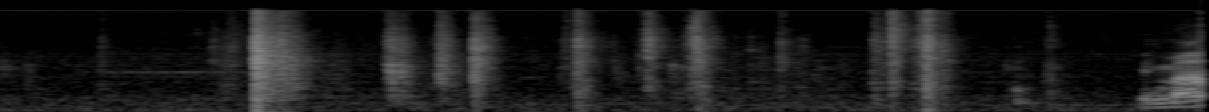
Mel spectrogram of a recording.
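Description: Pens clink and rattle against a metal tin.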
